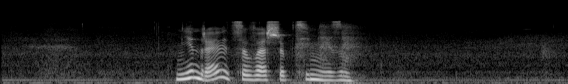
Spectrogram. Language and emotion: Russian, positive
